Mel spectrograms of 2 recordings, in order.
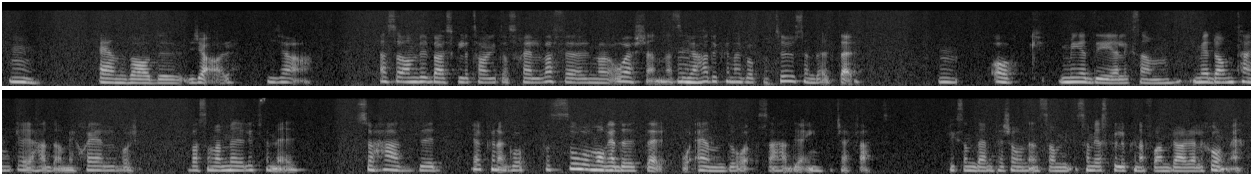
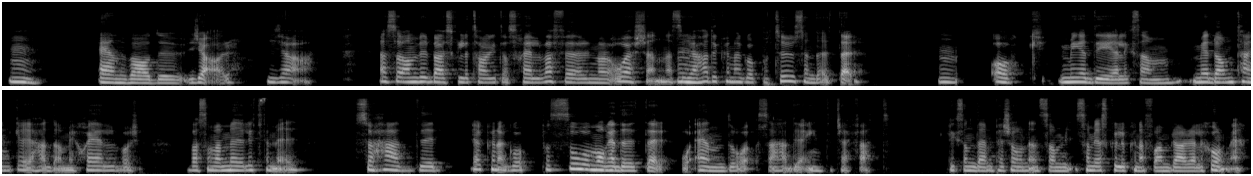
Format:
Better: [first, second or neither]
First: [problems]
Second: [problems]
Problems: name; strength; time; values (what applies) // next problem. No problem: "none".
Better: second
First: hiss; noticeable; throughout; 15 dB below the speech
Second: none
